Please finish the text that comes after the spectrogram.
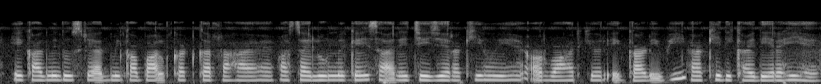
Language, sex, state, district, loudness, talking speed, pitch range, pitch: Hindi, female, Bihar, Begusarai, -18 LUFS, 220 wpm, 190-205 Hz, 195 Hz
